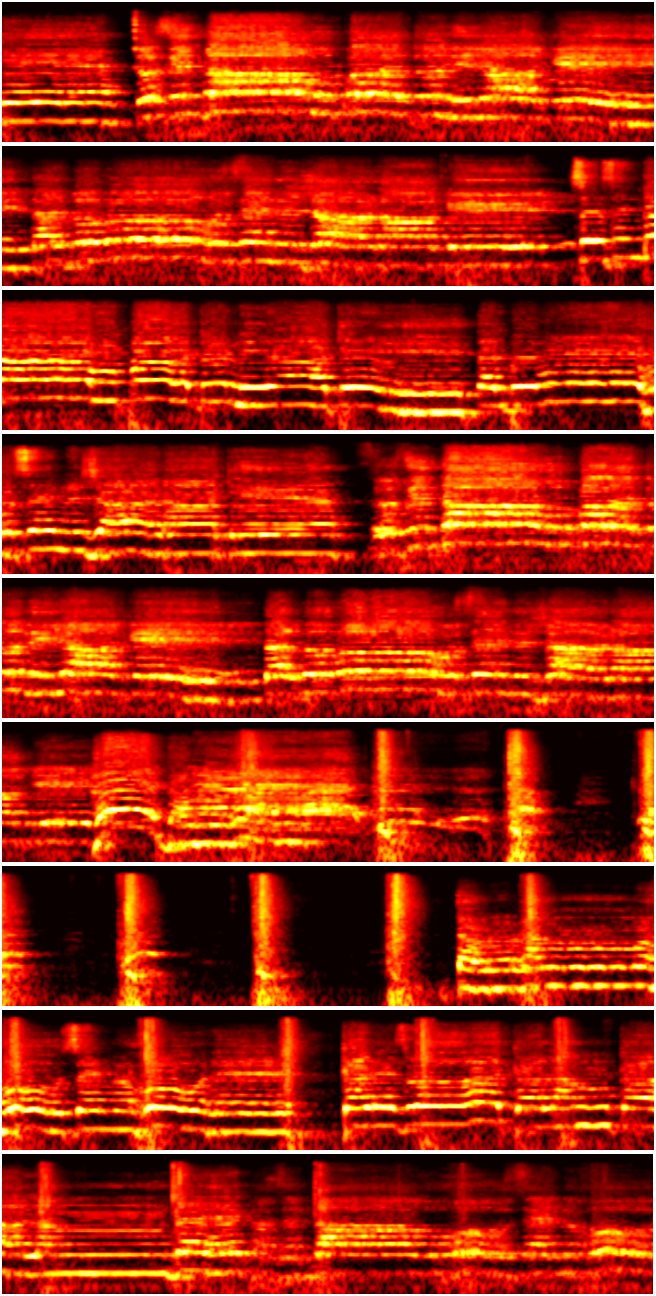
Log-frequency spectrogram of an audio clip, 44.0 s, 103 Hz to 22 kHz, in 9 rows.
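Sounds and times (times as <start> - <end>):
men chanting a lament: 0.0 - 30.7, 32.7 - 44.0
crowd shouting together: 22.1 - 30.7, 40.5 - 44.0
men striking chests in unison: 26.1 - 33.6, 34.2 - 34.6, 35.2 - 35.6, 36.2 - 39.8
sharp smack: 29.2 - 29.5, 30.2 - 30.6, 31.2 - 31.6, 32.2 - 32.6.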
